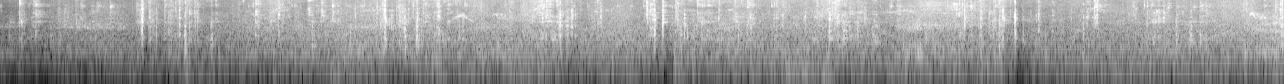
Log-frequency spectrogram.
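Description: Hand-pushed star-wheel cultivator worked back and forth through loose garden soil, its rotating star tines scraping and rattling with many irregular clicks. It is drilling freshly sown grain down into the soil.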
